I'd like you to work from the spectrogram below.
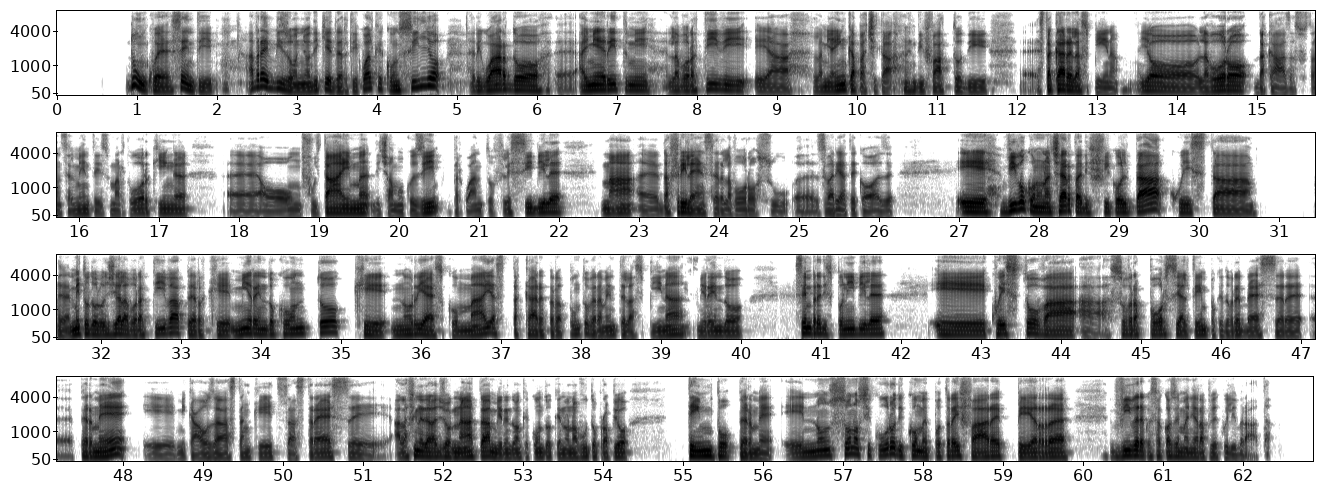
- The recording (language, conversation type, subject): Italian, advice, Come posso isolarmi mentalmente quando lavoro da casa?
- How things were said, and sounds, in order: grunt; sigh; chuckle; in English: "smart working"; in English: "full time"; in English: "freelancer"; sigh; "proprio" said as "propio"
